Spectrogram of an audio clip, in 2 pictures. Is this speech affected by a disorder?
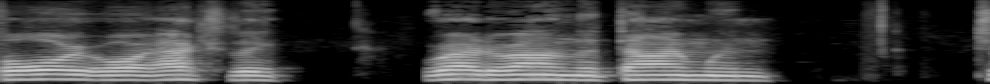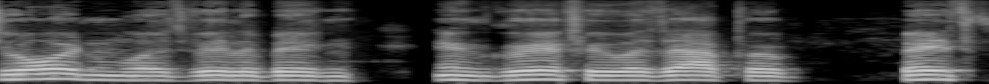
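Yes: ALS; pushed in running events by Bobby, training 3-4 times weekly toward marathon in running chair.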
